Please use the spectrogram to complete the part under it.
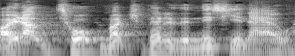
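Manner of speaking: put-on broad Cockney accent with swooping pitch.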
